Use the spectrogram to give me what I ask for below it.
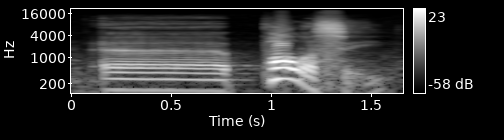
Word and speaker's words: policy: Policy. Policy. The stress is on the first.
